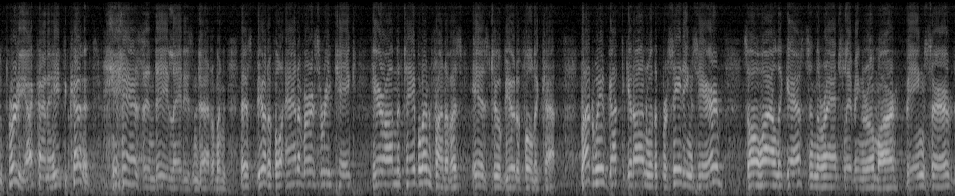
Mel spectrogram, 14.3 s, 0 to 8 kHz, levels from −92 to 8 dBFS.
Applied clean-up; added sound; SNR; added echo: none; none; none; reverberation time 1.6 s.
